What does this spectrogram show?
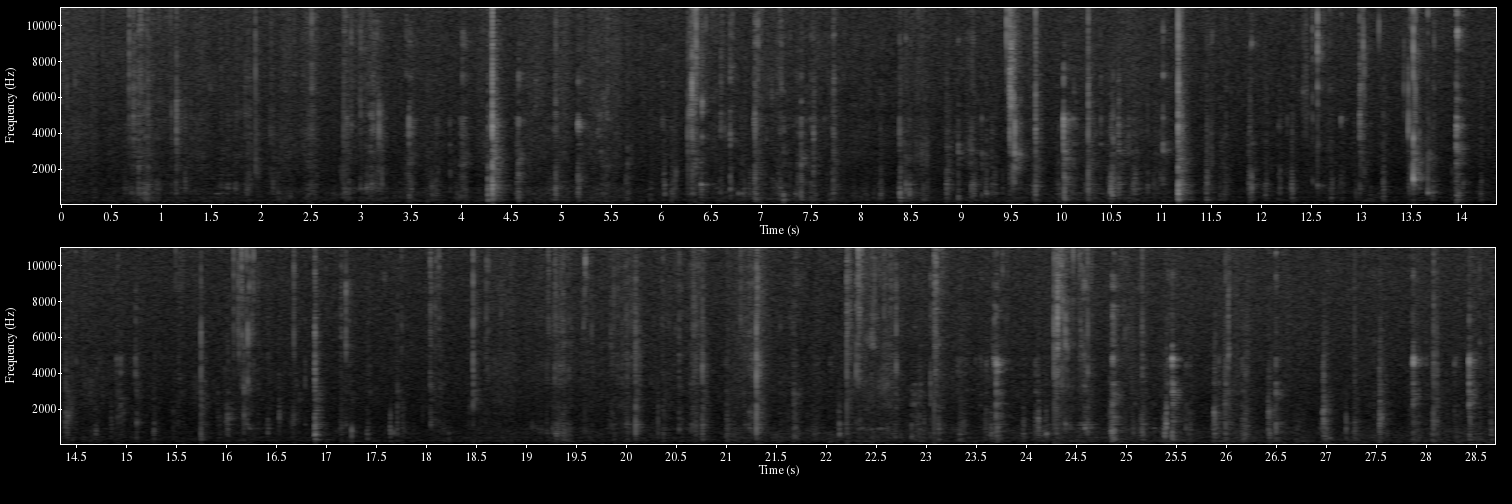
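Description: A person biting and chewing a raspberry macaron: soft crunches of the shell and many irregular short mouth clicks.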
